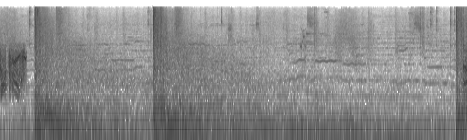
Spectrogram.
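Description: Loud tank cannon shots boom in the Armored Warfare video game, two big blasts a few seconds apart followed by long rumbling decay and scattered battle noise, with a voice speaking in between.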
